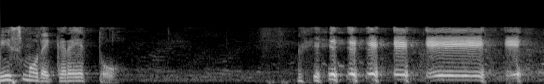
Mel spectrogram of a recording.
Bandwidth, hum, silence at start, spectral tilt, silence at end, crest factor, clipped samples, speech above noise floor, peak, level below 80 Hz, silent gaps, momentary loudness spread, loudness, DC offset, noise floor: 6.4 kHz; none; 0 s; -1 dB/octave; 0 s; 18 dB; under 0.1%; 29 dB; 0 dBFS; -52 dBFS; none; 18 LU; -16 LUFS; under 0.1%; -46 dBFS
